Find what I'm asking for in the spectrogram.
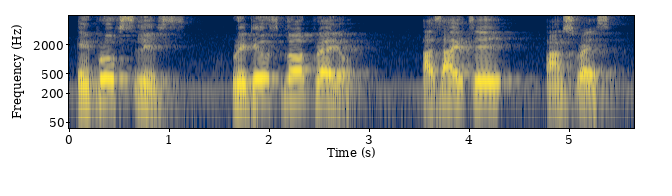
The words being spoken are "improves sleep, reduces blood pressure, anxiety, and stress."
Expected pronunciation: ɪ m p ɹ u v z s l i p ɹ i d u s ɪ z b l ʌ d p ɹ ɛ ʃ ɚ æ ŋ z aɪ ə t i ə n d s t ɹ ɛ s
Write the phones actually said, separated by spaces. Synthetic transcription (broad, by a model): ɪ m p ɹ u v s l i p ɹ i d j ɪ s b l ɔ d p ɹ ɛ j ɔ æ z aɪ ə t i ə n s t ɹ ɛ s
